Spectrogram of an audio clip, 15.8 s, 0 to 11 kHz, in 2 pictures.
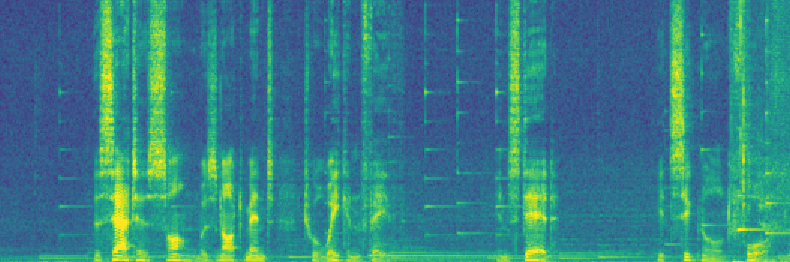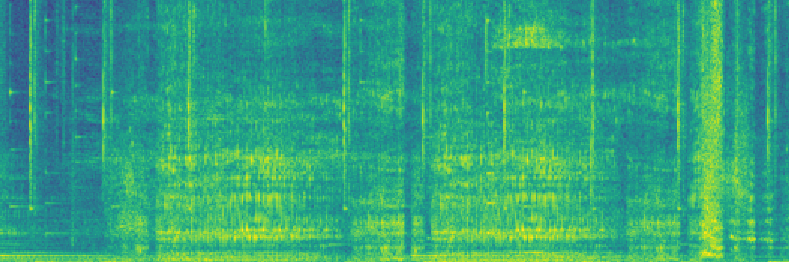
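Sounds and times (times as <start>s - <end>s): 
speech: 0.4s - 4.4s, 5.0s - 5.6s, 6.6s - 10.4s, 12.0s - 13.1s
enormous scarred wolf growling deeply in a crypt: 8.4s - 15.7s.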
